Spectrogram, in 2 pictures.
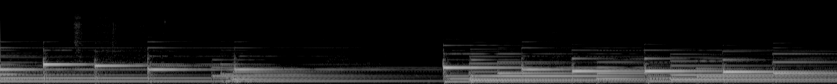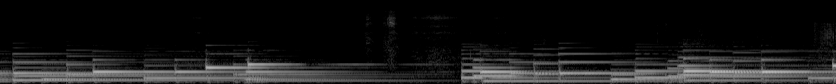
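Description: Background piano music: a slow, gentle melody of single notes and chords that each fade away, with brief breaks between phrases about four seconds in and again near thirteen seconds.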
